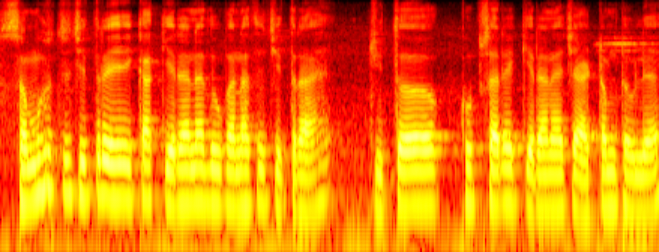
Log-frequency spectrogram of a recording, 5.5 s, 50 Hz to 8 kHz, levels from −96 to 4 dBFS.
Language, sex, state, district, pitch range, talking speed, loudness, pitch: Marathi, male, Maharashtra, Gondia, 120-140 Hz, 175 wpm, -15 LUFS, 130 Hz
